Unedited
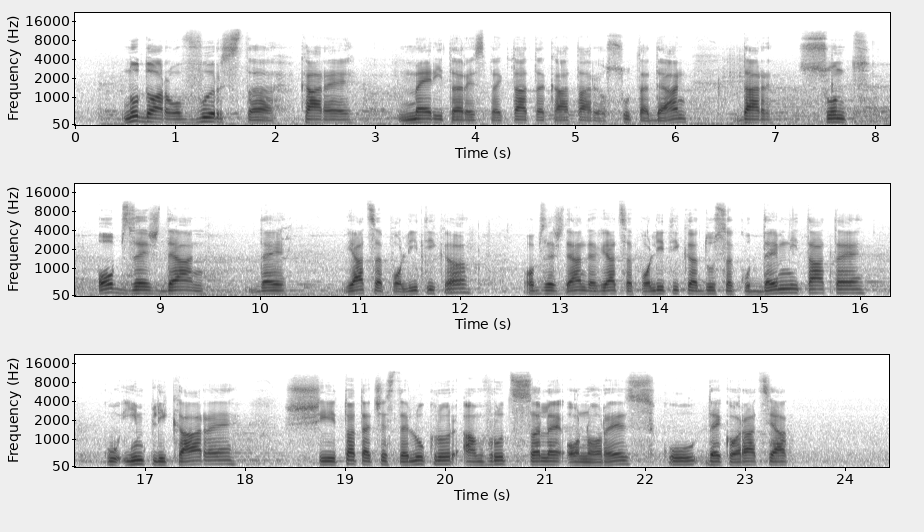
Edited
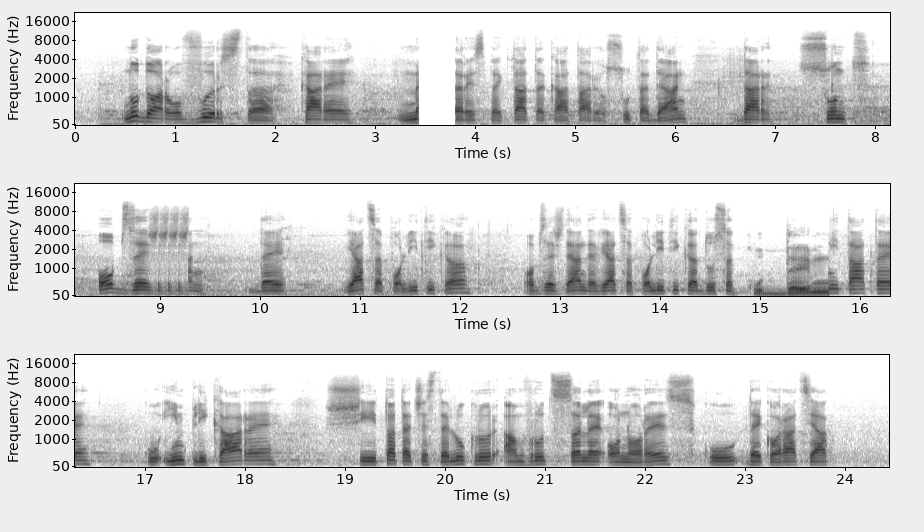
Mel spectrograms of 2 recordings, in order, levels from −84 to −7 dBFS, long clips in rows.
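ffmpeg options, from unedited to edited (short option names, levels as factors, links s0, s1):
-filter_complex "[0:a]asplit=9[s0][s1][s2][s3][s4][s5][s6][s7][s8];[s0]atrim=end=3.43,asetpts=PTS-STARTPTS,afade=t=out:st=3.426:d=0.004:c=hsin[s9];[s1]atrim=start=3.43:end=3.8,asetpts=PTS-STARTPTS,volume=0[s10];[s2]atrim=start=3.8:end=8.982,asetpts=PTS-STARTPTS,afade=t=in:d=0.004:c=hsin[s11];[s3]atrim=start=8.878:end=8.982[s12];[s4]atrim=start=8.878:end=8.982[s13];[s5]atrim=start=8.878:end=8.982[s14];[s6]atrim=start=9.278:end=14.724[s15];[s7]atrim=start=14.72:end=15.28,asetpts=PTS-STARTPTS,asetrate=25578,aresample=44100,atrim=end_sample=42579,asetpts=PTS-STARTPTS[s16];[s8]atrim=start=15.276[s17];[s9][s10][s11]concat=n=3:v=0:a=1[s18];[s18][s12]acrossfade=d=0.004:c1=hsin:c2=hsin[s19];[s19][s13]acrossfade=d=0.004:c1=hsin:c2=hsin[s20];[s20][s14]acrossfade=d=0.004:c1=hsin:c2=hsin[s21];[s21][s15]acrossfade=d=0.004:c1=hsin:c2=hsin[s22];[s22][s16]acrossfade=d=0.004:c1=hsin:c2=hsin[s23];[s23][s17]acrossfade=d=0.004:c1=hsin:c2=hsin"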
